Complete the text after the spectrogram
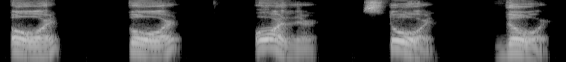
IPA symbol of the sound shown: ɔː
